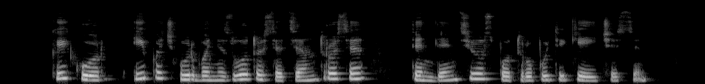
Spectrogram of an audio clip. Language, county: Lithuanian, Vilnius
